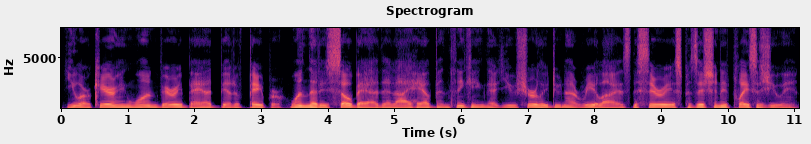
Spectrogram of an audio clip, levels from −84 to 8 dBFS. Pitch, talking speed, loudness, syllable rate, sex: 115 Hz, 170 wpm, -18 LUFS, 4.3 syllables/s, male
